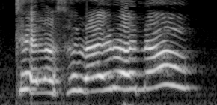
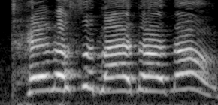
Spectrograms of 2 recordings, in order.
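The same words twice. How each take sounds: First: Loud demand. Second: Loud demand again. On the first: Reading demand aloud. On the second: Repeating demand. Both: Acted.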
